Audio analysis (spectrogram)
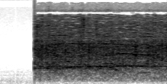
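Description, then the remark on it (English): Loud, sustained applause from a large pro-Trump audience for Donald Trump bursts in abruptly after a brief silence and continues steadily as a dense wash of clapping. “He got a lot of applause.”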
